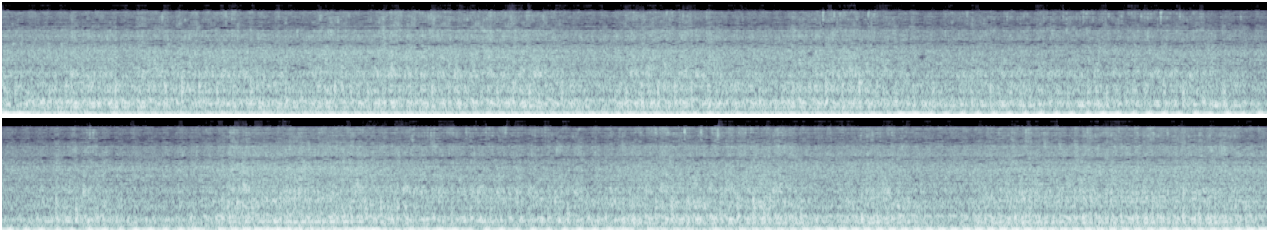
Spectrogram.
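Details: Honda Activa scooter idling with a steady low throb and an uneven rattle of about three beats a second; abnormal clutch-area noise, owner unsure of the cause.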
